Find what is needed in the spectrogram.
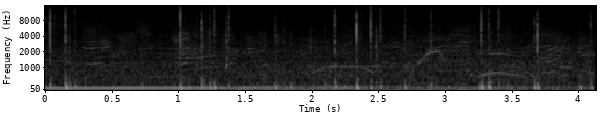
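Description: Soccer balls being kicked and trapped by many players at once: a string of irregular sharp thuds from passes and first touches. Faint distant voices and a steady low hum sit underneath.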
